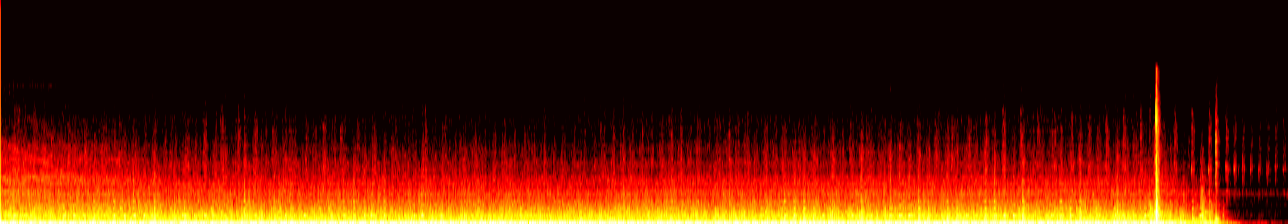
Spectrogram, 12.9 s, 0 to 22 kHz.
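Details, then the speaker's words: 2016 Polaris Ranger 900 XP with crank-no-start issue after throttle body cleaning, new spark plugs and fresh fuel; steady, even low rumble with no misses or knocks until shut off. Normal running. "Okay, I liked that. That was pretty good. Just make sure that wasn't just an accident."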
